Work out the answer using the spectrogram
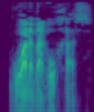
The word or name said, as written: guardagujas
